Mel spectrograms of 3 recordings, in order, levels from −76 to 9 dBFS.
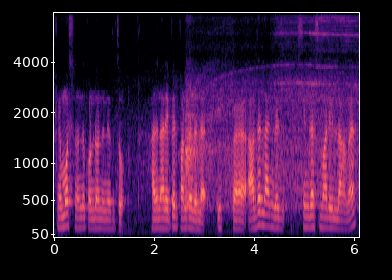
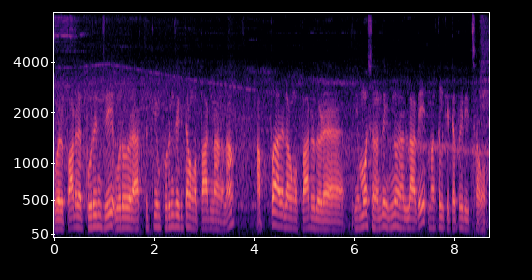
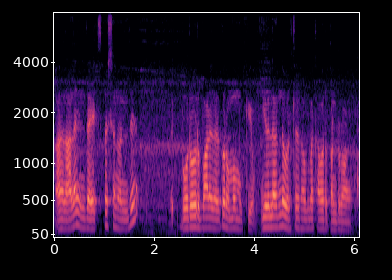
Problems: constant background noise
